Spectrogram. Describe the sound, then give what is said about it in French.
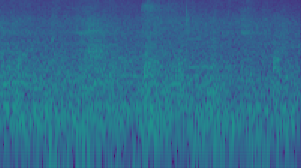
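Steady, loud rumble of the STIB public transport metro station at Gare du Midi, with the continuous low roar and rattling hiss of a running train, and no clear voices above the din. “Donc là, maintenant, on va prendre les ascenseurs, on va descendre dans un autre espace qui est euh, la gare du Midi, mais la partie euh, de, la, de la STIB, donc des transports en commun, station de métro.”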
